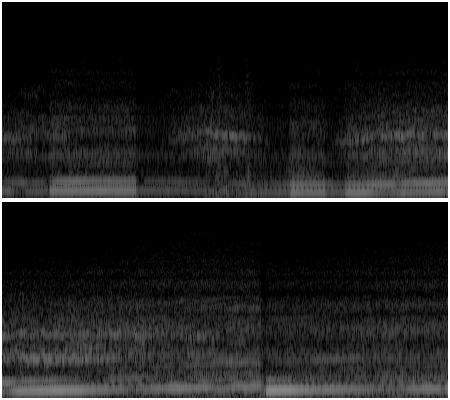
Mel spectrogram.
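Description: In Gran Turismo Sport, a car engine drones and downshifts under braking while tires skid and squeal, the pitch sliding and rising across several seconds, close and steady with no talk.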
